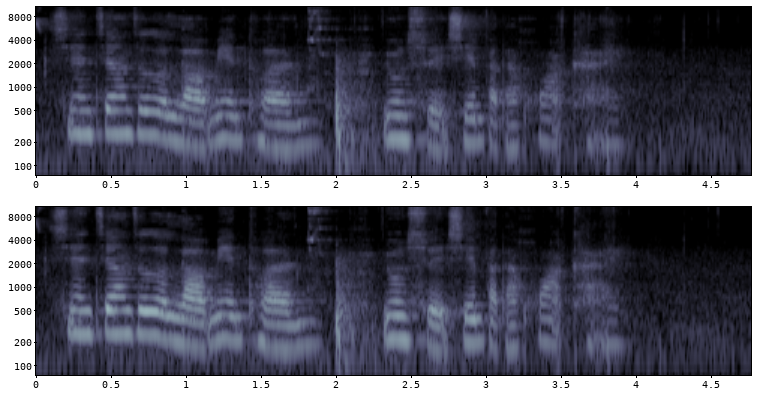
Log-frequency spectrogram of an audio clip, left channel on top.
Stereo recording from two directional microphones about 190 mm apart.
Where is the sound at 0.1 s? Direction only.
35° right (ahead or behind).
